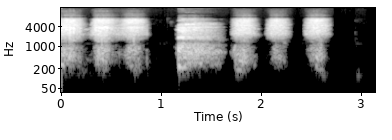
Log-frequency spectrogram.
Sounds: Sniff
